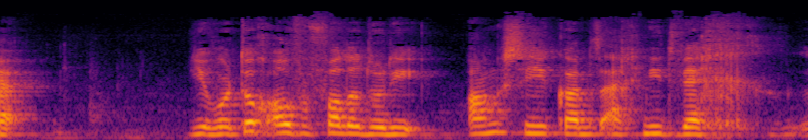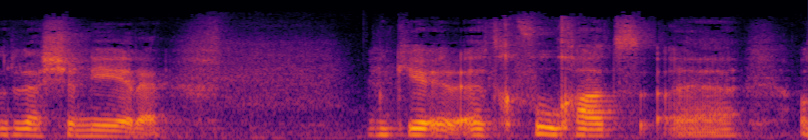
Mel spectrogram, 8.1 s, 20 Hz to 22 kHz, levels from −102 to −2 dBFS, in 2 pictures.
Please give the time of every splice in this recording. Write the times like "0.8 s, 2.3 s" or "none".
none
